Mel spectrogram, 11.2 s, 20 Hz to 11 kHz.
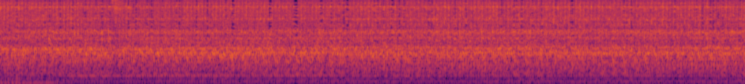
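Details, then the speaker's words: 2006 Ford F350 diesel just after oil and fuel filter change, started to run a minute: steady idle with even clatter, no misses, surges or odd knocks; runs smooth. "okay i'm just going to finish topping off the oil and then we'll fire it up okay let's start her up and let it run for a minute"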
